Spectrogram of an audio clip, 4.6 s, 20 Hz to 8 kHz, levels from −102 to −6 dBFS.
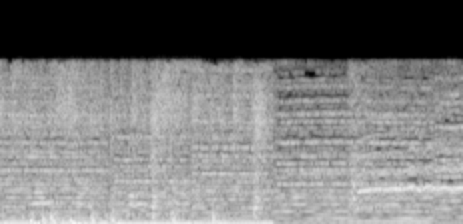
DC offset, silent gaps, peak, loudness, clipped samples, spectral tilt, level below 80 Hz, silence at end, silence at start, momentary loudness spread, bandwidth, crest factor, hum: under 0.1%; none; 0 dBFS; -15 LUFS; under 0.1%; -5.5 dB/octave; -20 dBFS; 0 s; 0 s; 5 LU; 6 kHz; 14 dB; none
